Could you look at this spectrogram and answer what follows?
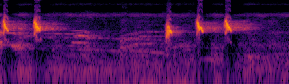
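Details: Short, sharp chirps from a Yellow-vented bulbul, heard singly and in a quick trio with brief quiet gaps. This forest-style song serves as a lure to prompt caged birds to sing.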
